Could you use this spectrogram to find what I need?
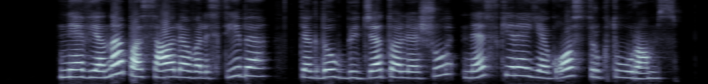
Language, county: Lithuanian, Utena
